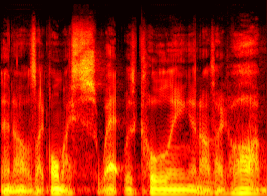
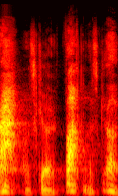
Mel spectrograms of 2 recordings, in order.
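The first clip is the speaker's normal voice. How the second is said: put-on, high, fired-up, hyped-up cry; 5 semitones higher than usual. Retelling pumping himself up to keep going: imitating his own hyped-up shout. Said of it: "getting all this, like, hype energy".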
